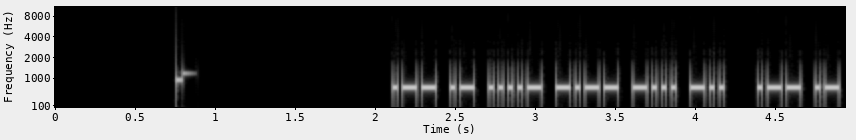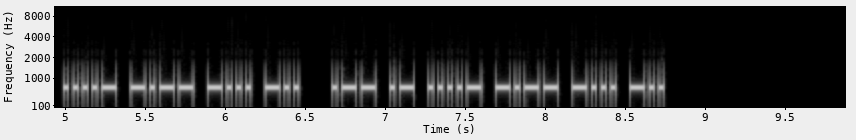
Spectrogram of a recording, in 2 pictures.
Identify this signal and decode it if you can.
Morse code, heard as a keyed tone, about 40 wpm, 700 Hz. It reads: WA4YBD WA4YBD WA4YBD
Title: USA Call Signs Repeated 3x 40wpm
